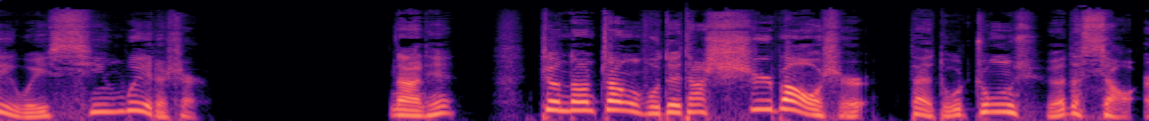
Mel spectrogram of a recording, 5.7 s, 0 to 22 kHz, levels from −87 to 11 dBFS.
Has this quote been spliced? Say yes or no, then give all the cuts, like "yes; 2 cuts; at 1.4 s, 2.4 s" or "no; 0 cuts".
no; 0 cuts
